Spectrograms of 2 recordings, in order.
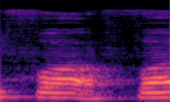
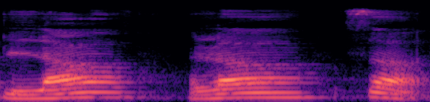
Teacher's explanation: फा फा बोलने पर हमारे ओठ जो हैं वो क्या होते हैं, आपस में मिल जाते हैं। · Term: ओष्ठ ध्वनि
